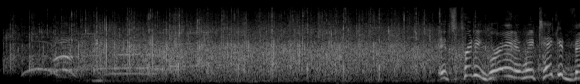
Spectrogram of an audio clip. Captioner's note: applause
